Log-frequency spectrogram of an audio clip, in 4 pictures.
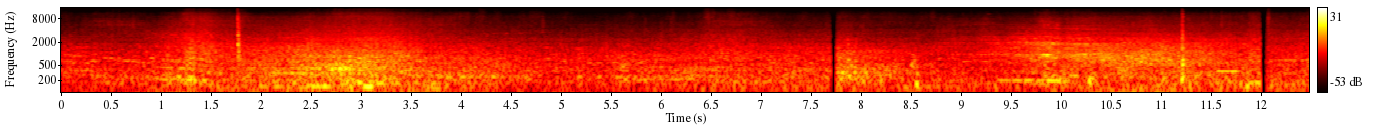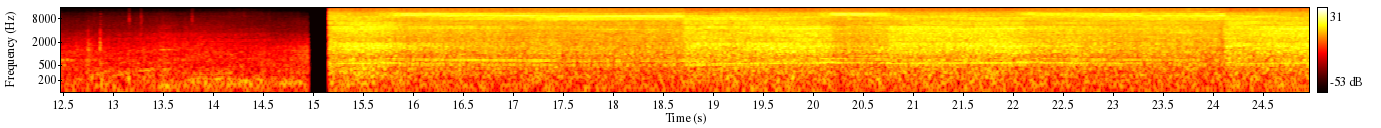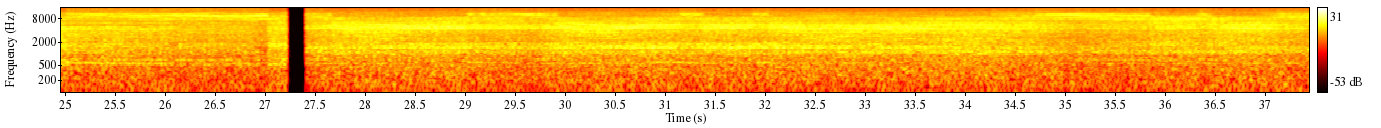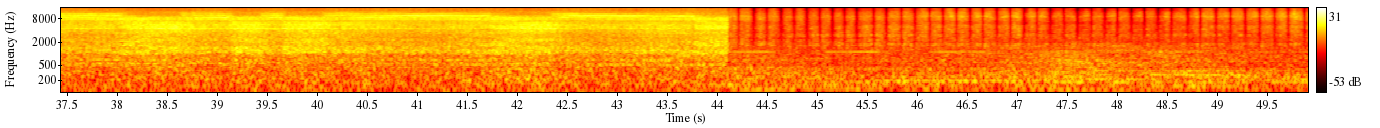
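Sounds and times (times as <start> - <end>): angle grinder grinding steel: 15.2 - 49.9.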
